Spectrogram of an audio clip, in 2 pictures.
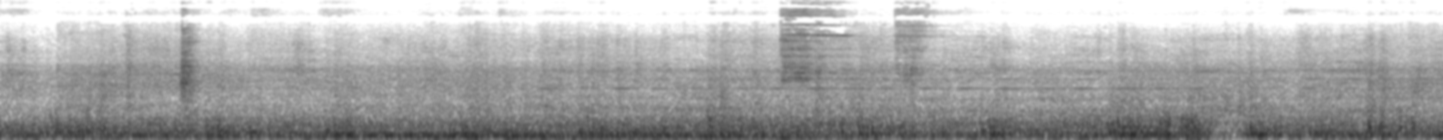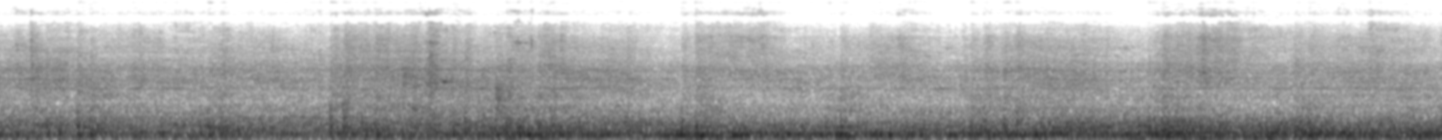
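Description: Double-stack container train's well cars rolling past close by: a steady rumble of steel wheels on the rails, with clicks from the rail joints and a brief high wheel squeal about eight seconds in.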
